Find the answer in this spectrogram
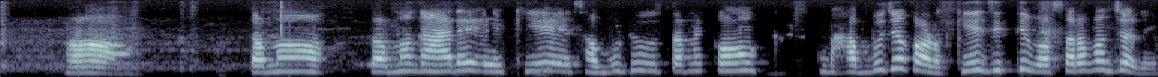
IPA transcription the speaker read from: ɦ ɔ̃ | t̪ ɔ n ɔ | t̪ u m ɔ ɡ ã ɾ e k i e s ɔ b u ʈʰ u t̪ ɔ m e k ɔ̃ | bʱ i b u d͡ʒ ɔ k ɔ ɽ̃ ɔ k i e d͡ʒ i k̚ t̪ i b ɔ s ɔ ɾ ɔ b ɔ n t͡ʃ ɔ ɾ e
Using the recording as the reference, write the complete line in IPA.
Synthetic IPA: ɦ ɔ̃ | t̪ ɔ m ɔ | t̪ ɔ m ɔ ɡ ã ɾ e k i e s ɔ b u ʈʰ u t̪ ɔ m e k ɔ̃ | bʱ a b u d͡ʒ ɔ k ɔ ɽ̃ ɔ k i e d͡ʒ i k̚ t̪ i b ɔ s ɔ ɾ ɔ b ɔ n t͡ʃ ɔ ɾ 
